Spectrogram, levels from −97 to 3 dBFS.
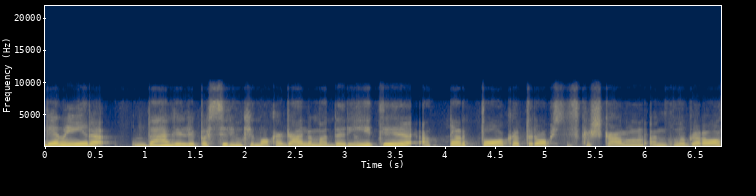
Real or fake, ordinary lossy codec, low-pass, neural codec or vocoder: fake; Opus, 24 kbps; 7.2 kHz; codec, 16 kHz, 1 kbps, FunCodec, trained on Chinese and English, 50 frames a second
